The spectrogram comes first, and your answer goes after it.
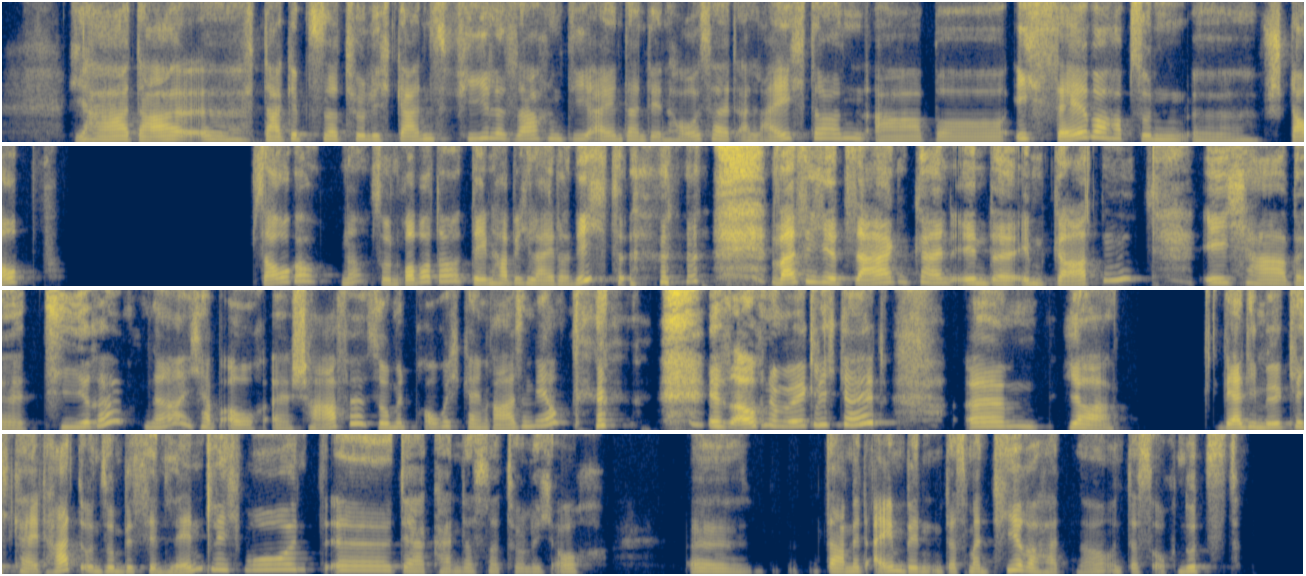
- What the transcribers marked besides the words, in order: stressed: "nicht"; chuckle; other background noise; chuckle
- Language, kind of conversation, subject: German, podcast, Wie teilt ihr zu Hause die Aufgaben und Rollen auf?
